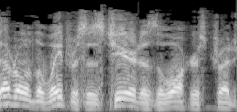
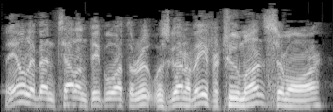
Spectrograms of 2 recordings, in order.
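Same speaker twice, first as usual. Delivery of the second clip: braying; 8 semitones higher, 3 dB louder than usual. A narrator's reading. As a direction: bray out the scorn. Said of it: "Collie Parker brayed".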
